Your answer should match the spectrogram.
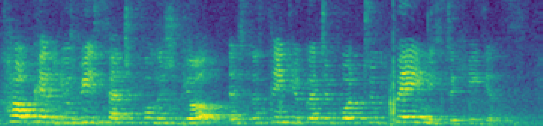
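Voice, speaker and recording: A prim, proper housekeeper, played by a woman, deferential but stern, her voice set high. She sounds far from the mic in an echoey, noisy recording. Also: brisk, fairly bright tone. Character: prim middle-aged female housekeeper.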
